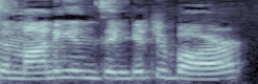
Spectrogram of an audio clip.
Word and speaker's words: Amani-Nzinga: So can you pronounce it for us? Yes, it's Amani-Nzinga, but most people just call me Amani.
